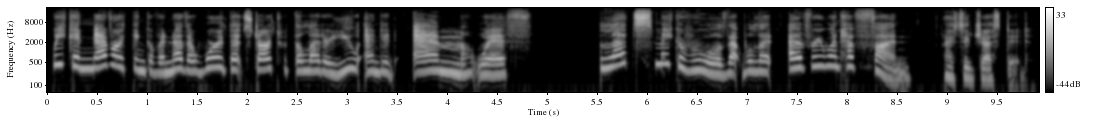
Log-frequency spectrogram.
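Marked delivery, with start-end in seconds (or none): 0.0-4.9 put-on high-pitched child's complaint; high, protesting pupil; complaining. A narrator's reading. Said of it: "Joanna complained". 5.5-8.7 high, encouraging schoolteacher voice; high-pitched teacher addressing pupils; teacher proposing. A narrator's reading. Teacher figure proposes a rule.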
